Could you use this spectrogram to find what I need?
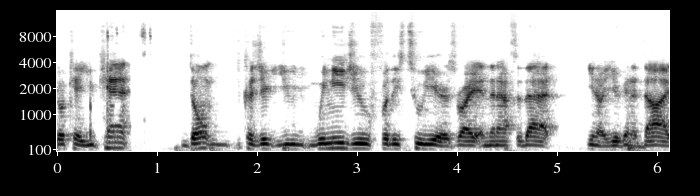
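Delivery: normal talking voice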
